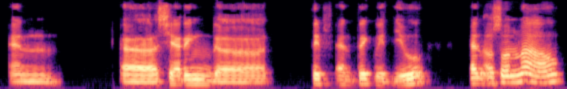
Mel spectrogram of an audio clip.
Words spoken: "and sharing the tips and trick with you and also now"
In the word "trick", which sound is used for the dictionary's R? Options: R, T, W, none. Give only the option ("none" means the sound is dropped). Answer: R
